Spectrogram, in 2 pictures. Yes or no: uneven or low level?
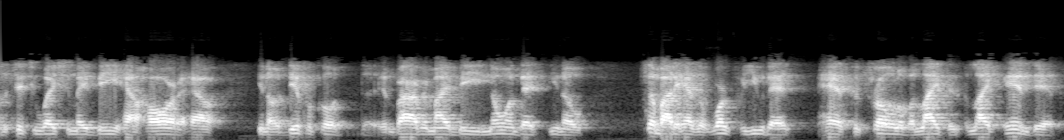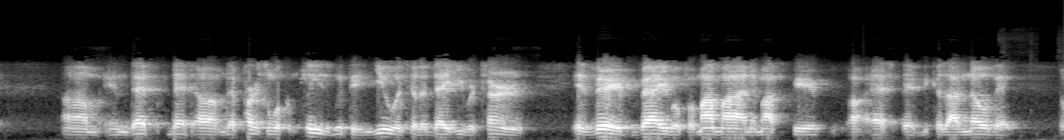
no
